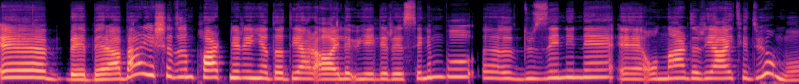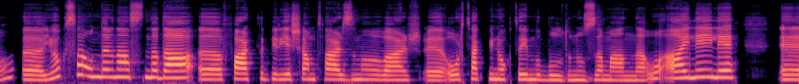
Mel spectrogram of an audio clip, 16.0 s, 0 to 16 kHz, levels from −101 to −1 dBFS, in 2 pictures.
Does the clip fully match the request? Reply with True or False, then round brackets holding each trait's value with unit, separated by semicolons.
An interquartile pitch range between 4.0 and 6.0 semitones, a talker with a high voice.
True (5.5 semitones; 250 Hz)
